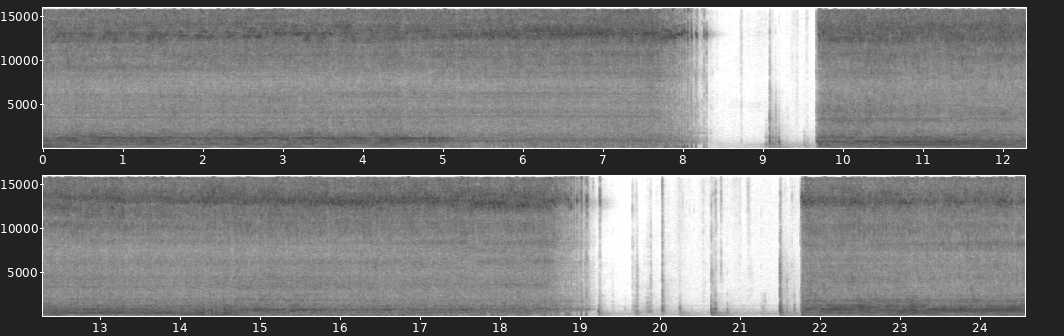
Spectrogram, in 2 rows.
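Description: Power tool running almost continuously to remove three bolts with an 8 mm socket under the front of a 2011-2019 Ford Explorer, a loud steady whir with two brief pauses, no talk.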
